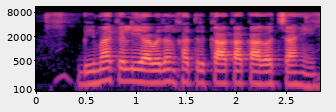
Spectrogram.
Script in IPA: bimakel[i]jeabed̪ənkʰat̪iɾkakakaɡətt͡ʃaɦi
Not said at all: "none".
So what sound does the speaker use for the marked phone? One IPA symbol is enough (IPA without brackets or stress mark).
i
